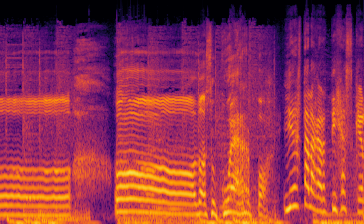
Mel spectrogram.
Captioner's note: deep breath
